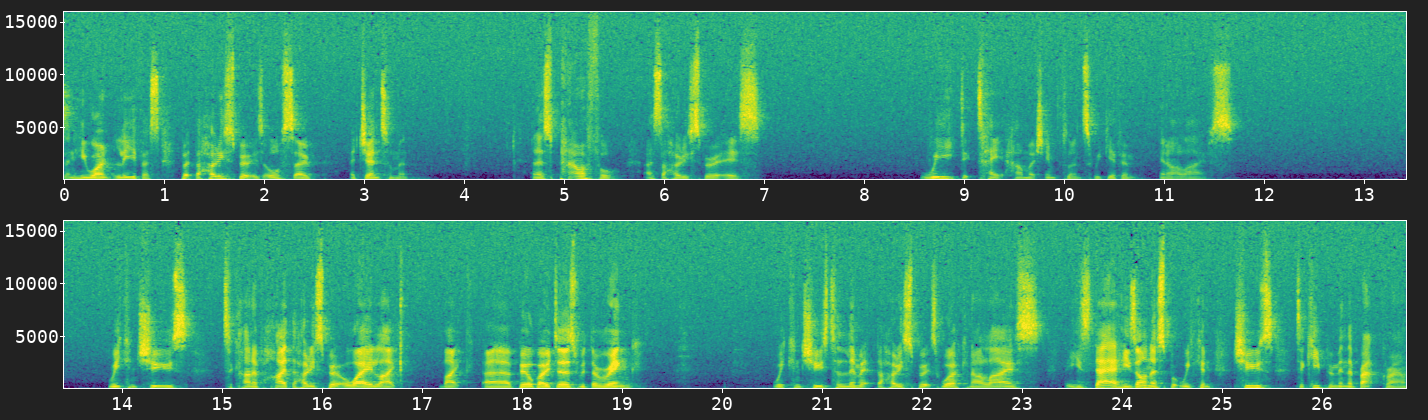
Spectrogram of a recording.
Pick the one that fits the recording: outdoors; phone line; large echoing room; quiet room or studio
large echoing room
